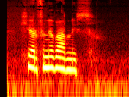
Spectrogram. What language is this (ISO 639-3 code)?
kab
